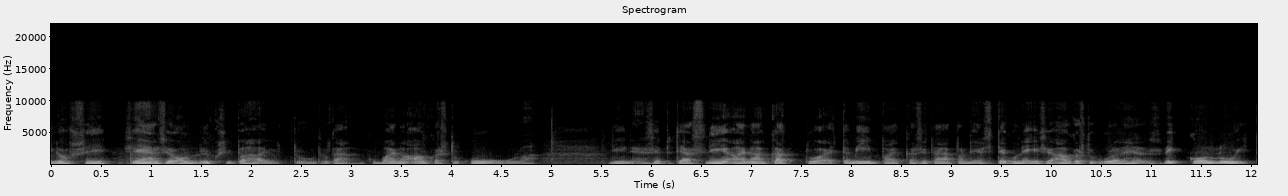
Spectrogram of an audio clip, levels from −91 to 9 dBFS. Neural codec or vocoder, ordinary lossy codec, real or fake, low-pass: vocoder, 22.05 kHz, 80 mel bands, Vocos; none; fake; 9.9 kHz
